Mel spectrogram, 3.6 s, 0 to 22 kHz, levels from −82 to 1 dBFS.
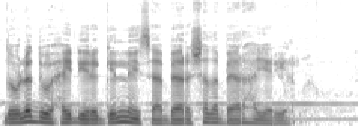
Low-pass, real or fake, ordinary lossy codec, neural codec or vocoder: none; real; none; none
